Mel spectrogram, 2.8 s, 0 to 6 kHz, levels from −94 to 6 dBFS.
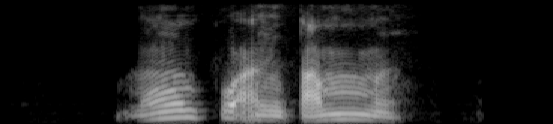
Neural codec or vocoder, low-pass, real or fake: codec, 16 kHz, 8 kbps, FunCodec, trained on Chinese and English, 25 frames a second; 5.4 kHz; fake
